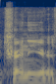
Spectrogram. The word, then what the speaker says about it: Treniers: The Treniers, that's how you say it.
